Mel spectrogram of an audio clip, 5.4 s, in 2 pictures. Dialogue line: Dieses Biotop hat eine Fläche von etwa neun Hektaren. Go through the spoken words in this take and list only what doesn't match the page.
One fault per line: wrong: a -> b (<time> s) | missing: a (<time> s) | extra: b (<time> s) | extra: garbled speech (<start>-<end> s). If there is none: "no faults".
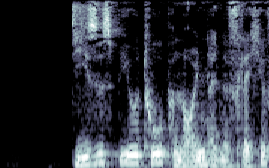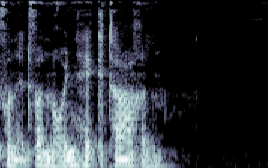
wrong: hat -> neun (1.7 s)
